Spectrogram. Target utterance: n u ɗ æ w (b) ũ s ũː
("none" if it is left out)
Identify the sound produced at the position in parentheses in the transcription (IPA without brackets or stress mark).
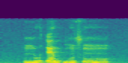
b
